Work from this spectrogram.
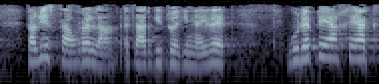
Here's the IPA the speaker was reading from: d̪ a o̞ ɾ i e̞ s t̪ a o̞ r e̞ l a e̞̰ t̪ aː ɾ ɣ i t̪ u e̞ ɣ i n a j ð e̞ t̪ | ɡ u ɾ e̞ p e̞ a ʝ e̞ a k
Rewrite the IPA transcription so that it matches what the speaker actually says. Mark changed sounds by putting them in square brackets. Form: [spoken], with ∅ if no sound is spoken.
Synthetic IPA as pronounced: [t̪] a o̞ ɾ i e̞ s t̪ a o̞ r e̞ l a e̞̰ t̪ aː ɾ ɣ i t̪ u e̞ ɣ i n a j ð e̞ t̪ | ɡ u ɾ e̞ p e̞ a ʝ e̞ a k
